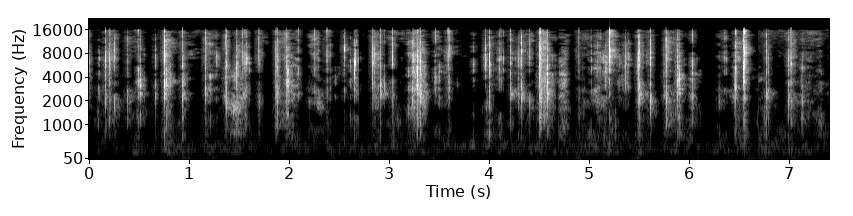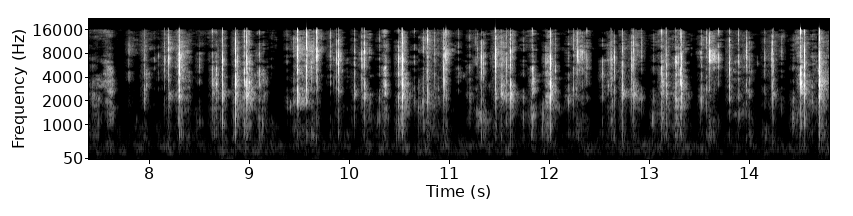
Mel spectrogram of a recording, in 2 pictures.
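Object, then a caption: Plastic TV remote control. Long dark nails of both hands tap and scratch a slim, hollow black plastic Fire TV remote lying flat. A quick, steady stream of sharp, bright clicks and scratchy rasps comes through, each dying away almost at once. The sound is quiet overall and sits almost entirely in the high range with no low end.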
